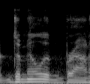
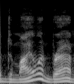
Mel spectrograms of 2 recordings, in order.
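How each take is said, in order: First: Demilon said as DIM-i-lon; second pronunciation try. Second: Demilon said as deh-MY-lon; first pronunciation try. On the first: Unsure of the name, trying Demilon as dih-MIL-on. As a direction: Demilon with short vowels, dih-MIL-on Brown. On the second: Reading the starter's name, trying Demilon as deh-MY-lon. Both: Shown as a demonstration. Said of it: "however it's pronounced".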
